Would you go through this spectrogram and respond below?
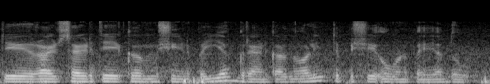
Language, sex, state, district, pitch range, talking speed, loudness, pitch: Punjabi, male, Punjab, Kapurthala, 120-135 Hz, 210 wpm, -19 LUFS, 130 Hz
